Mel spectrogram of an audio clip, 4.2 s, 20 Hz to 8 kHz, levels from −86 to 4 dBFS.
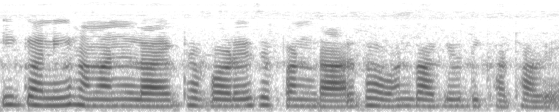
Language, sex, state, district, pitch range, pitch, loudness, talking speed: Chhattisgarhi, female, Chhattisgarh, Raigarh, 175-195 Hz, 180 Hz, -32 LUFS, 145 wpm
